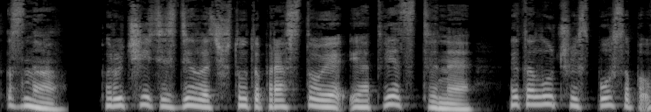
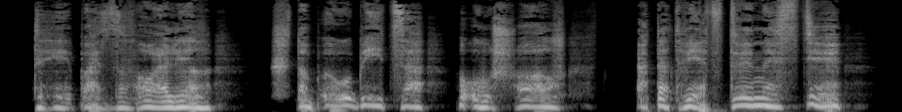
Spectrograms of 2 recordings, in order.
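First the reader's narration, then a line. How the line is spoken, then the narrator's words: Hoarse wheezing. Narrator (Russian): сипела Валентина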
